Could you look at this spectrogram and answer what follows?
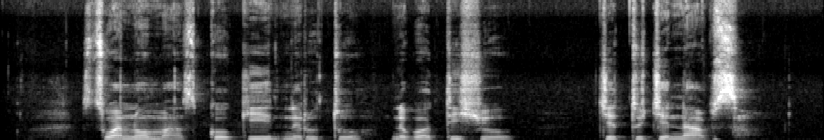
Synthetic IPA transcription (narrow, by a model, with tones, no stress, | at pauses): swa˨nɔ˦ma˨sko˦ki˦ne˨ɾu˦tu˦ | nɛ˨bɔ˦ti˨ʃu˨ | t͡ʃe˨tu˦t͡ʃe˨na˨ps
